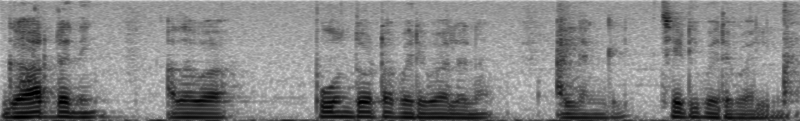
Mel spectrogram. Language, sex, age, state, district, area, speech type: Malayalam, male, 18-30, Kerala, Thiruvananthapuram, rural, spontaneous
